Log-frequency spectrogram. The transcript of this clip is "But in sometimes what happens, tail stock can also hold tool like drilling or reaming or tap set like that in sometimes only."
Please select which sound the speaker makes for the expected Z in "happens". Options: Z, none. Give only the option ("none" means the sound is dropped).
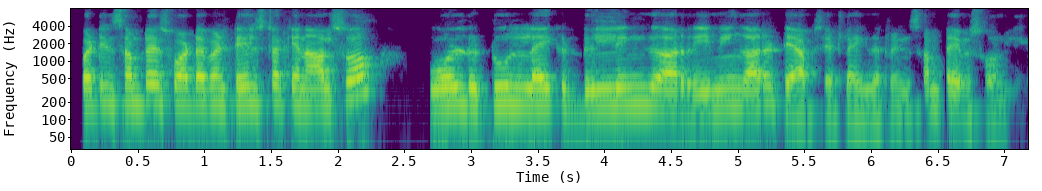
none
